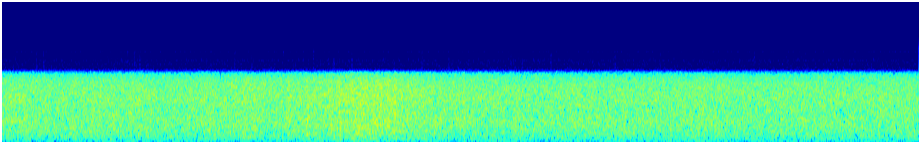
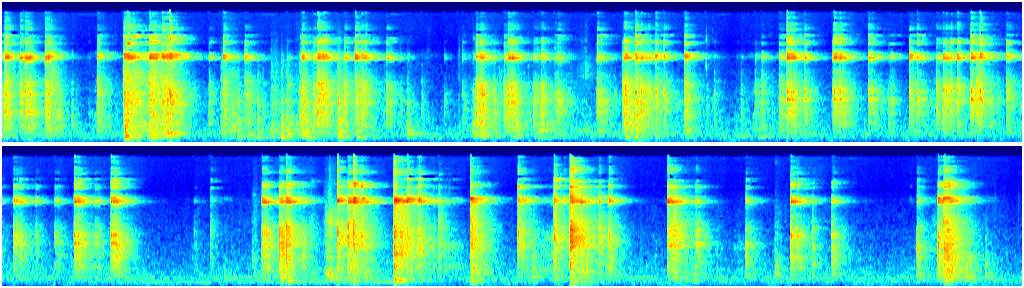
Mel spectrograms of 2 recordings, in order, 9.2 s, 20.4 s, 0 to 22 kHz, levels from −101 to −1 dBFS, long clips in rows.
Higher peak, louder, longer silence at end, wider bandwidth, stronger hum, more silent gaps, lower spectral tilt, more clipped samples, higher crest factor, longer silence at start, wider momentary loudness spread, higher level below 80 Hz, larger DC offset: second, -24 dBFS vs 0 dBFS; second, -38 LUFS vs -19 LUFS; second, 0 s vs 0.45 s; second, 5.4 kHz vs 17 kHz; neither; neither; first, -4.5 dB/octave vs 1 dB/octave; neither; second, 16 dB vs 24 dB; about the same, 0 s vs 0 s; second, 4 LU vs 20 LU; about the same, -66 dBFS vs -70 dBFS; neither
